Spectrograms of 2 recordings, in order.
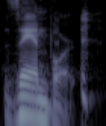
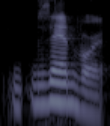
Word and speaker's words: Zandvoort: to pronounce the names sanvoort zanbort i always screwed it up it doesn't make sense to me that word zanbort it's zanvort zanvork well that's where we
